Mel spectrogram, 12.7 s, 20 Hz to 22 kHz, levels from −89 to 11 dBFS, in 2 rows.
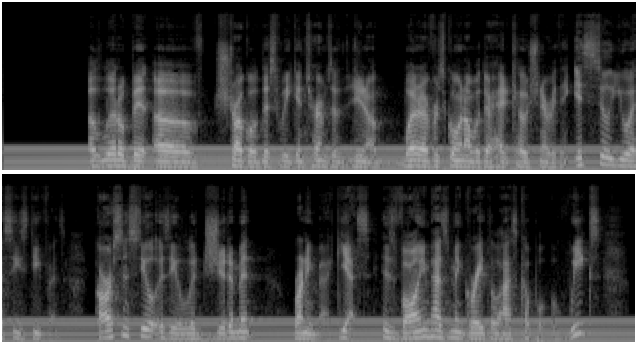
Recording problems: electrical hum; noticeable; throughout; 50 Hz, 10 dB below the speech

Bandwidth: 16 kHz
